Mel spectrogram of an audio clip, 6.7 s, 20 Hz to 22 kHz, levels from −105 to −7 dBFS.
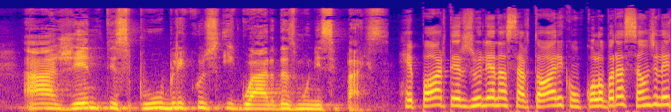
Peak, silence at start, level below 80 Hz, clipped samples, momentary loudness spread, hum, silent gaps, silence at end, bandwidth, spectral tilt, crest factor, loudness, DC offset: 0 dBFS; 0.25 s; -46 dBFS; under 0.1%; 6 LU; none; none; 0 s; 17 kHz; -5 dB/octave; 12 dB; -13 LUFS; under 0.1%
